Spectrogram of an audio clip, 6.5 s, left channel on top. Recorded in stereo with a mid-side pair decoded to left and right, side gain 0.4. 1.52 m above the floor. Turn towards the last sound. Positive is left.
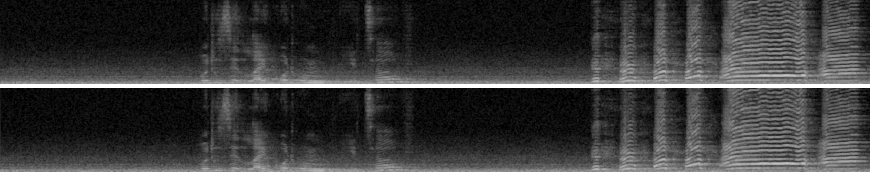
turn(degrees=-10)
